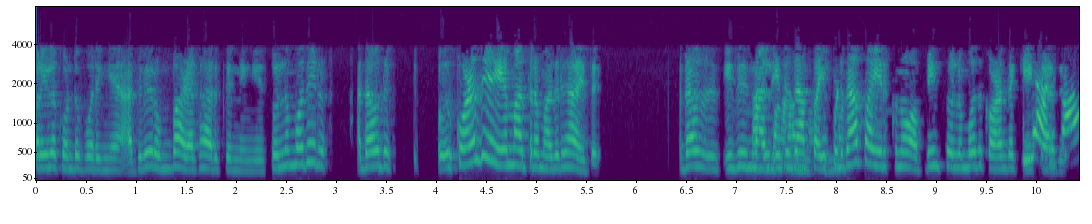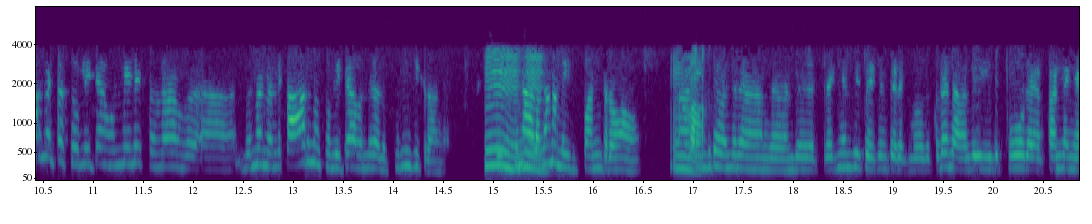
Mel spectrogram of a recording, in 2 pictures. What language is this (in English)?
Tamil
